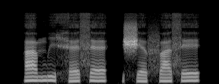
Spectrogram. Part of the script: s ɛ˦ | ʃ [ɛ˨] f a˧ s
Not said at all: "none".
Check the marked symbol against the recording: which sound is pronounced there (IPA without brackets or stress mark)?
ɛ˨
